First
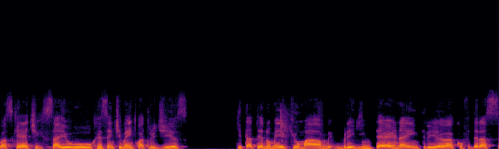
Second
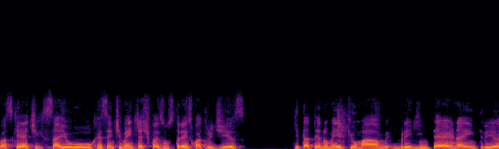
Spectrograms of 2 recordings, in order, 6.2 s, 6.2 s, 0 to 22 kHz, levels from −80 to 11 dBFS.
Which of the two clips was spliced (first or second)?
first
